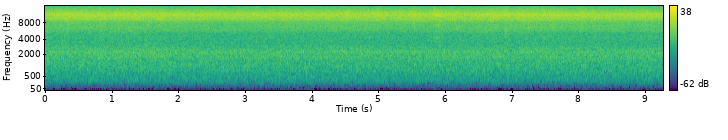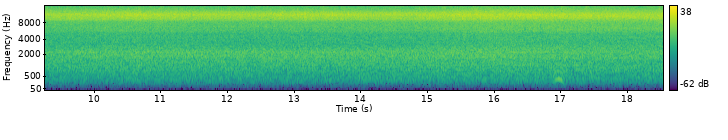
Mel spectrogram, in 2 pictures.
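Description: Heavy rain falling steadily on an open, wet concrete rooftop terrace.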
